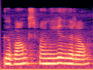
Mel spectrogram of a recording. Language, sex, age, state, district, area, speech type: Bodo, female, 18-30, Assam, Kokrajhar, rural, spontaneous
